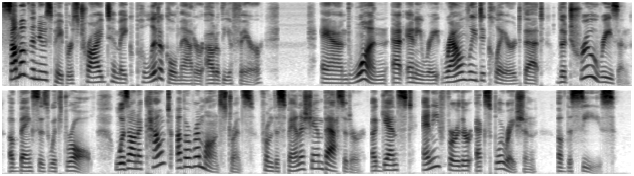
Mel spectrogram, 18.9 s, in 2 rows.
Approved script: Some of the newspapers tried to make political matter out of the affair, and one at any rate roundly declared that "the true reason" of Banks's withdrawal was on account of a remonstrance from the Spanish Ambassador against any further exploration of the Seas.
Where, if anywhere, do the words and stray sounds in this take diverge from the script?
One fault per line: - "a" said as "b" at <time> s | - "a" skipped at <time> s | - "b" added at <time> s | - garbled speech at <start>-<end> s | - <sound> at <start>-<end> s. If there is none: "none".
none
